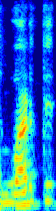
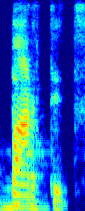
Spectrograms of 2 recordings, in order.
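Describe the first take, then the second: First: The word begins with a rounded w sound. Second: The word begins with a b sound. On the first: The speaker calls it wrong. "como si fuera una U ... Entonces no dirías" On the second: The speaker calls it right. "esta letra, la B, suena como una B ... sino"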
